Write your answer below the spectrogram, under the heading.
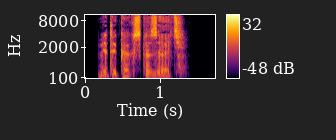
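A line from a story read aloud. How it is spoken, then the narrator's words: Gloomy. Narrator (Russian): мрачно проговорил Андрей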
